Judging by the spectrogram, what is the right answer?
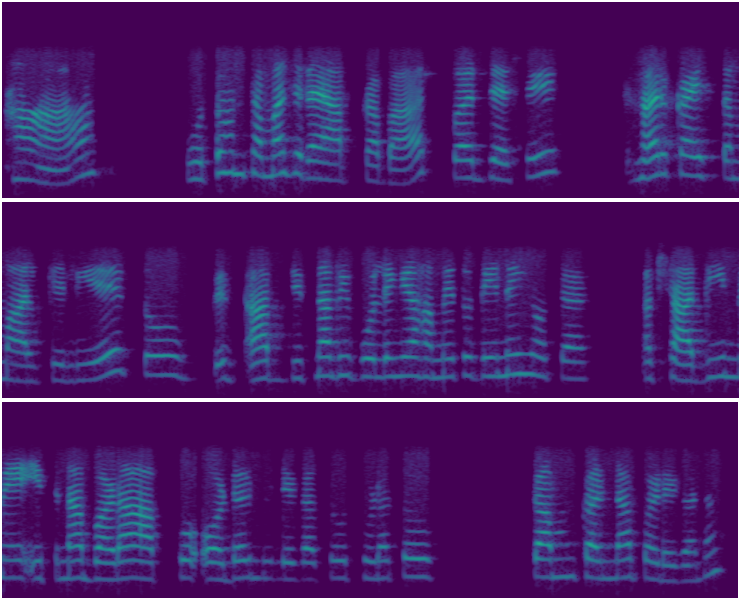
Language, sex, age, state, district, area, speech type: Hindi, female, 18-30, Uttar Pradesh, Bhadohi, urban, conversation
